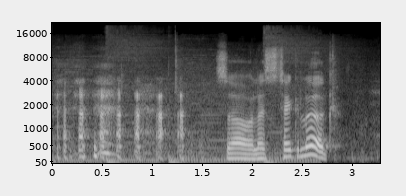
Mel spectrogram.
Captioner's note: laughing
